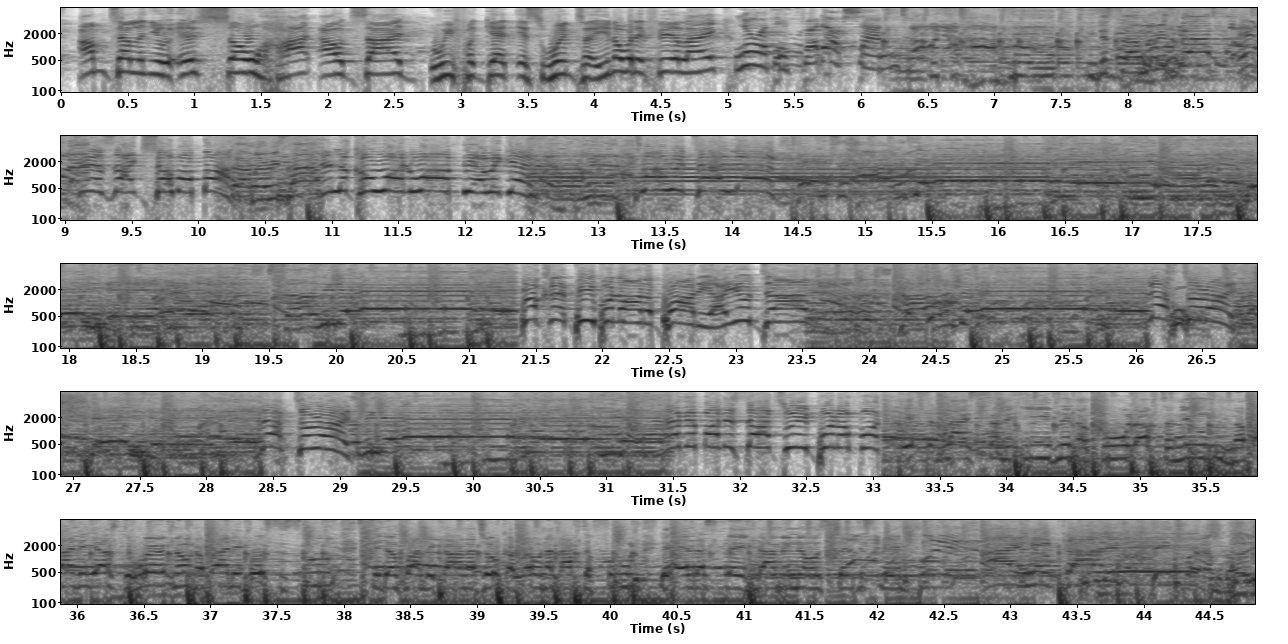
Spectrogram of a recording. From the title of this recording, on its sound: LIVE AT 2uesdaze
